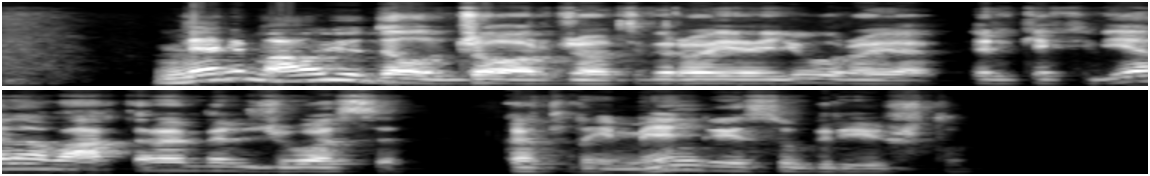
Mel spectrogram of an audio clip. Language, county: Lithuanian, Klaipėda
